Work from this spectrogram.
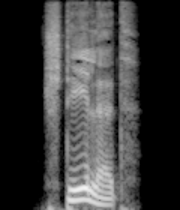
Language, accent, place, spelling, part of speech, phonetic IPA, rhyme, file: German, Germany, Berlin, stehlet, verb, [ˈʃteːlət], -eːlət, De-stehlet.ogg
- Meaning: second-person plural subjunctive I of stehlen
